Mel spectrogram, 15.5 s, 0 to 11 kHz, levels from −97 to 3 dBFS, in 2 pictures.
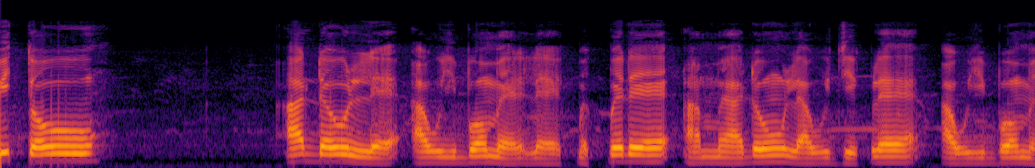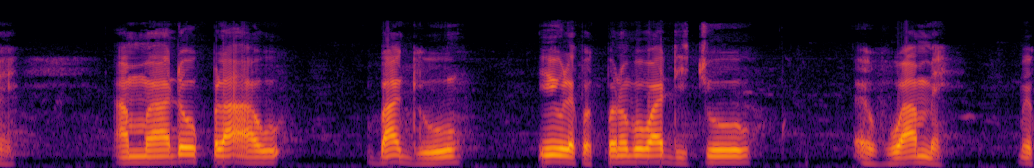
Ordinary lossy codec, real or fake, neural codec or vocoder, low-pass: MP3, 96 kbps; real; none; 7.2 kHz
